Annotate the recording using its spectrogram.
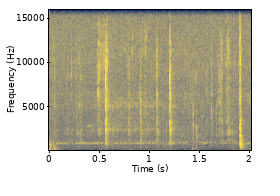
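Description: A few light, sharp clicks of a model railroad car's truck and wheelsets being handled, the loudest just before the end, over a faint steady high tone.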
